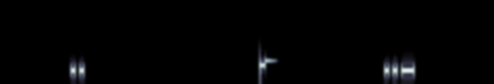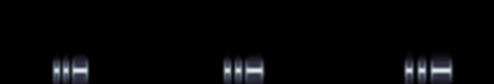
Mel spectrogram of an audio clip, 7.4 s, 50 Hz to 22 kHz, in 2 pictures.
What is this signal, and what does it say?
Morse code, heard as a keyed tone, about 34 wpm, spaced as for 8 wpm, 700 Hz. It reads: I UUUU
